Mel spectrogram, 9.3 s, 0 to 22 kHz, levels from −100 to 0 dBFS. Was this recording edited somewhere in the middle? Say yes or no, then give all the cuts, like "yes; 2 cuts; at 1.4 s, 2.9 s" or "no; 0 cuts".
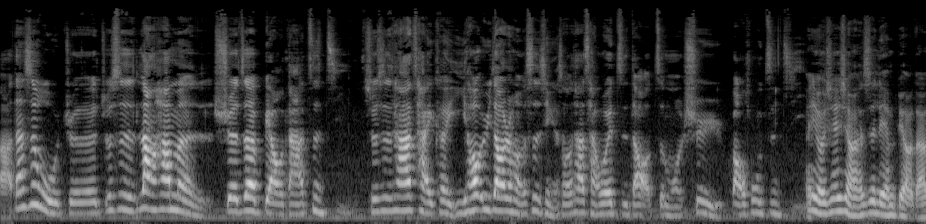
yes; 1 cut; at 3.5 s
